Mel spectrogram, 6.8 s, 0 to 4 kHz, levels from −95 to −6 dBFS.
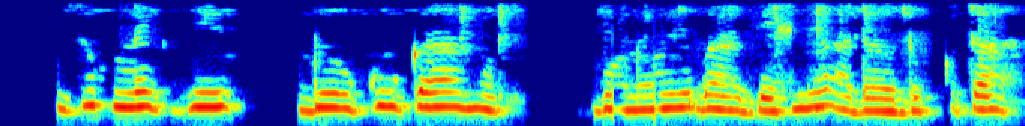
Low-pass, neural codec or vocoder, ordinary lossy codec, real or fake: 3.6 kHz; none; AAC, 24 kbps; real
